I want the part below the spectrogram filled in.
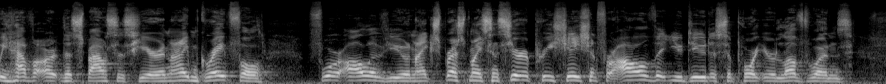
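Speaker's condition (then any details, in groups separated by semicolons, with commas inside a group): No condition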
